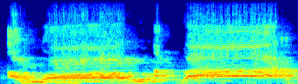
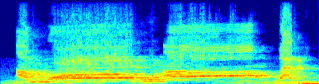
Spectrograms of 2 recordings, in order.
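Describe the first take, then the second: First: The vowel after b in akbar is drawn out. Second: The first vowel of akbar is drawn out. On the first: "memanjangkan ba-nya lafaz akbar" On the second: "memanjangkan a-nya lafaz akbar"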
